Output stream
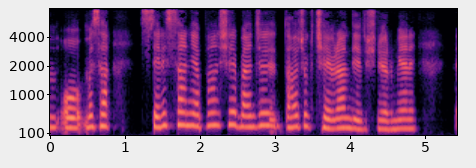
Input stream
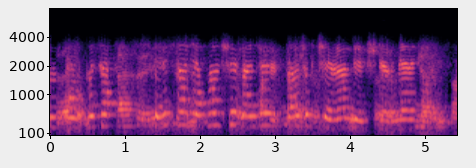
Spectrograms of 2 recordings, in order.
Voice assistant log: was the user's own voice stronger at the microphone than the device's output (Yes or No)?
No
